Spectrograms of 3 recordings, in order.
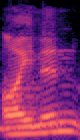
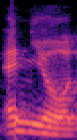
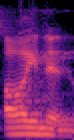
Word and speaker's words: Ainon: It's um Ainon, like your eye. Everyone's like, "Hey, Ainon." Hey, um "Enion." And like no one can say it, but it's Ainon, like your eye.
